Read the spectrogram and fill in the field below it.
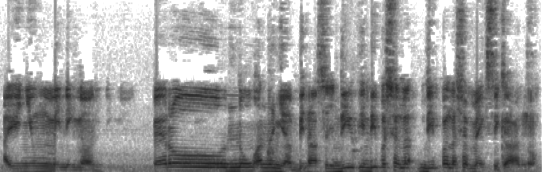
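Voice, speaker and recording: A man's voice: medium pitch, lively intonation, brisk, crowd noise, low-quality recording. A man chatting casually on a livestream, defensive and insisting again and again that he is not angry.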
